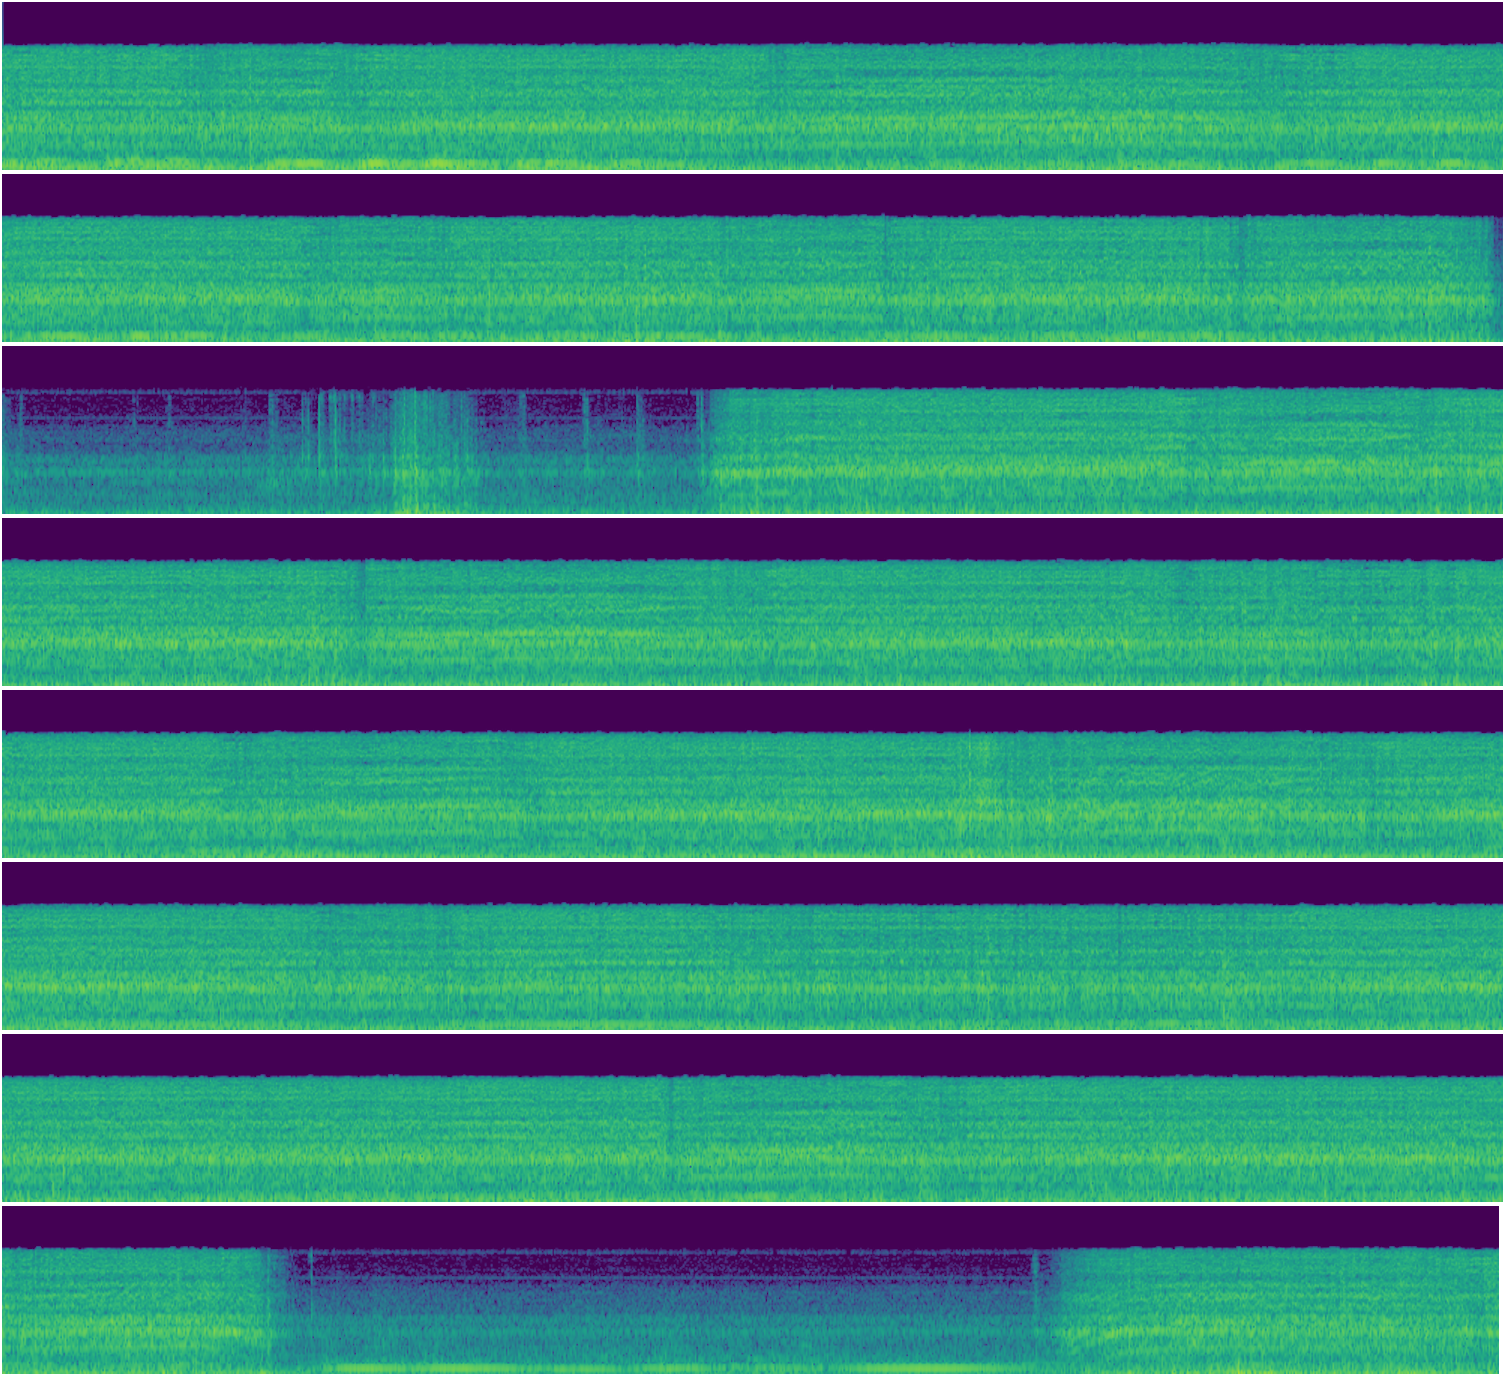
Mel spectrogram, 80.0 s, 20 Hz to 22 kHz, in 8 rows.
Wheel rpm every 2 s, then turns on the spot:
160, 160, 160, 160, 160, 160, 160, 160, 170, 110, 0, 10, 100, 160, 160, 160, 160, 160, 160, 160, 160, 160, 160, 160, 160, 160, 160, 170, 160, 160, 160, 160, 160, 160, 160, 100, 0, 0, 80, 160.
none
